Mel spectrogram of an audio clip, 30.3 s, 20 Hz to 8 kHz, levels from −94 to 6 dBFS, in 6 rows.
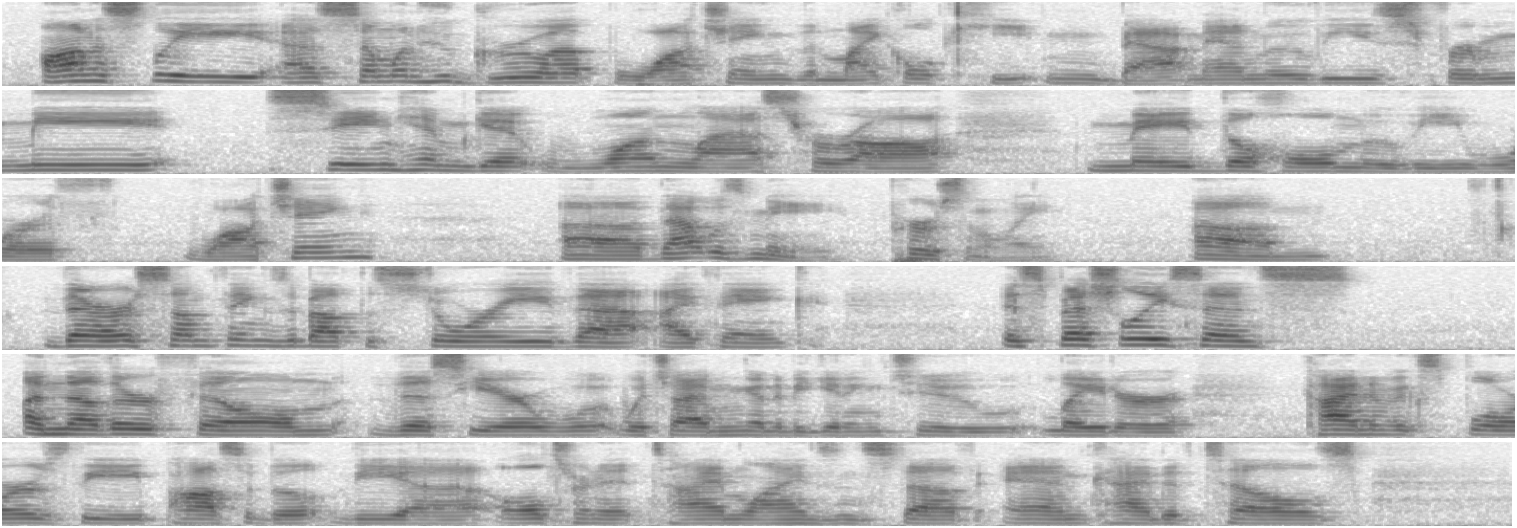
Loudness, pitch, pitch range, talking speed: -32 LUFS, 145 Hz, 135-170 Hz, 145 wpm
